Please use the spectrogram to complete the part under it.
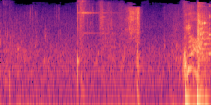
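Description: A short chime rings out as an item is picked up.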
